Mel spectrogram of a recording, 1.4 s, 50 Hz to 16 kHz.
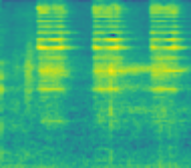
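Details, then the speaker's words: Quad with Betaflight flight controller and Jumper T16 Pro multi-module transmitter during receiver frequency tuning: steady shrill buzzy failsafe beeps, about 2.5 per second, as the radio link is lost and invalid inputs are detected. "I'm gonna keep even though it's beeping it's giving me false commands that's basically saying beta flight the flight controllers detecting invalid inputs so it's critical there"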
